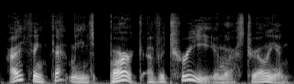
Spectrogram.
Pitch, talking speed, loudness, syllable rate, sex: 115 Hz, 205 wpm, -19 LUFS, 4.4 syllables/s, male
